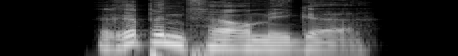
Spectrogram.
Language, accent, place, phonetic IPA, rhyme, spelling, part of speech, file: German, Germany, Berlin, [ˈʁɪpn̩ˌfœʁmɪɡə], -ɪpn̩fœʁmɪɡə, rippenförmige, adjective, De-rippenförmige.ogg
- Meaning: inflection of rippenförmig: 1. strong/mixed nominative/accusative feminine singular 2. strong nominative/accusative plural 3. weak nominative all-gender singular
